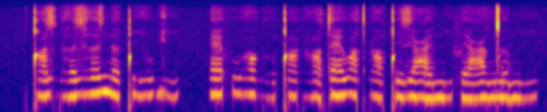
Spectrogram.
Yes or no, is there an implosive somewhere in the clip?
no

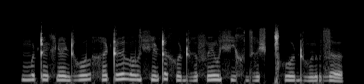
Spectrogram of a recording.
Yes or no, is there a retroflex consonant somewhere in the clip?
yes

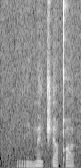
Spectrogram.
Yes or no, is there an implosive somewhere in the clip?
no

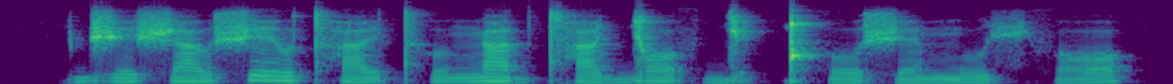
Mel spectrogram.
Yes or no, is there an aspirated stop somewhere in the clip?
yes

